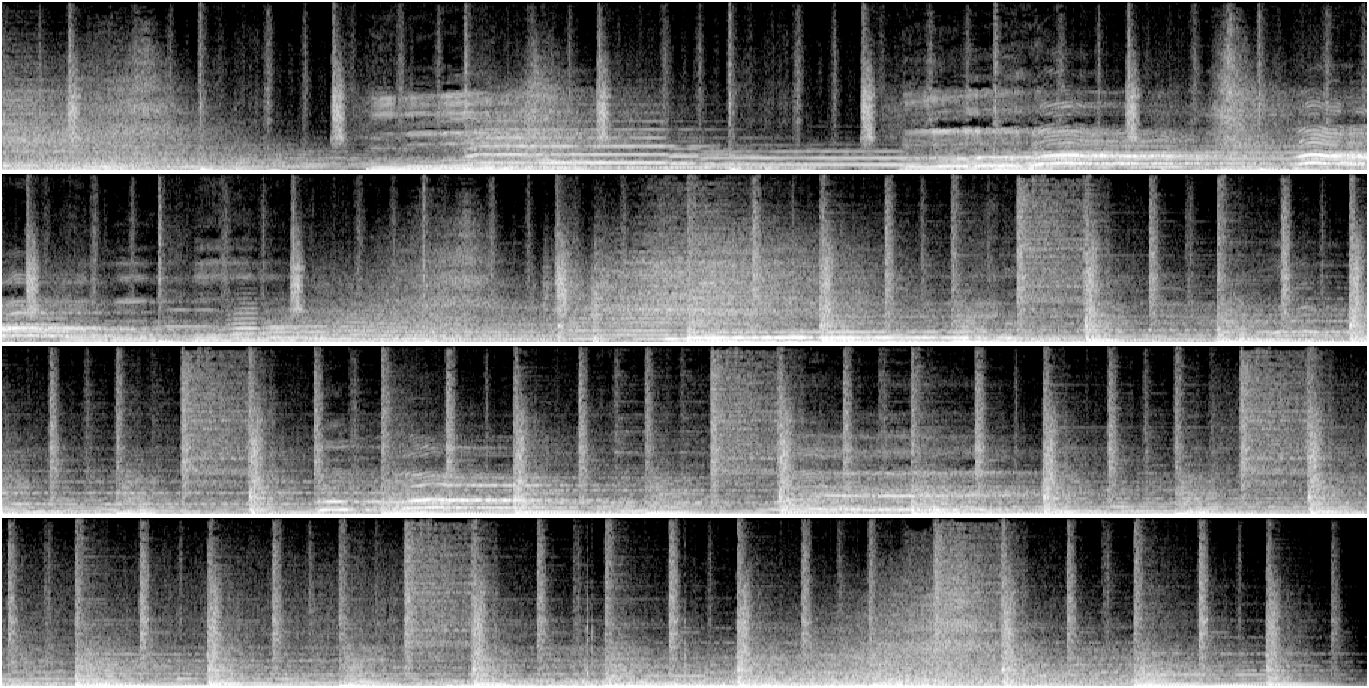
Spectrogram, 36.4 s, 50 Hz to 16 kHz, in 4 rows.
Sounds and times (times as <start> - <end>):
Music: 0.0 - 36.4.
